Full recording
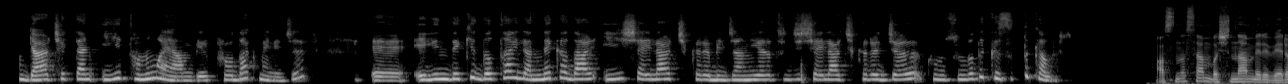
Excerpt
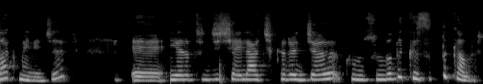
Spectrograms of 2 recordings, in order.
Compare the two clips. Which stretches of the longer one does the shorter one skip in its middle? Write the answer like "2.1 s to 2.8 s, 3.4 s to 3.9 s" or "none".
4.1 s to 7.5 s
